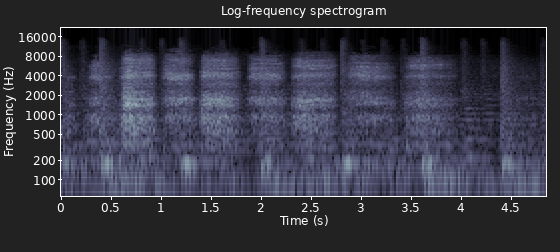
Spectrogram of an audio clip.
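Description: A man lying stretched out gasps and pants hard for breath after being choked, a steady run of ragged, rhythmic inhales and exhales about twice a second, fairly loud with no talking.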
